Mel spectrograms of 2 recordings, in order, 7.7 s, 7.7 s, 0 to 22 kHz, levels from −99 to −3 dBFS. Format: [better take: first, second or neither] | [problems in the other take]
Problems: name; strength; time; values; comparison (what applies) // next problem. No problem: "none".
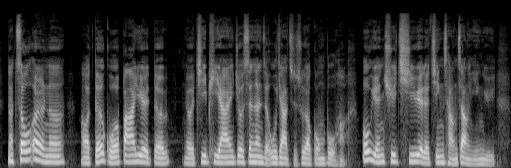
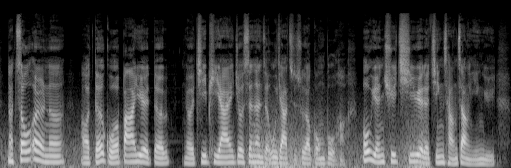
first | wind noise on the microphone; occasional gusts; until 2 s and from 3.5 to 6.5 s; 20 dB below the speech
